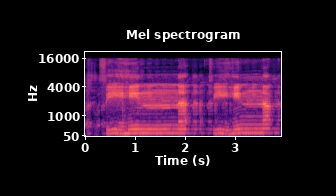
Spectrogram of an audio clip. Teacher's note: गुन्ना करेंगे, आवाज को नाक में रोक के रखेंगे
